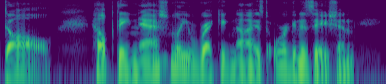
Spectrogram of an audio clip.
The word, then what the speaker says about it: Daahl: And just a quick note, that is spelled D-A-A-H-L, but it's pronounced Dahl, like the toy.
